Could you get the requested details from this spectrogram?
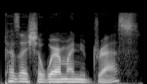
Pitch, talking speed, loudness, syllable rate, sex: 120 Hz, 285 wpm, -16 LUFS, 6.7 syllables/s, male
